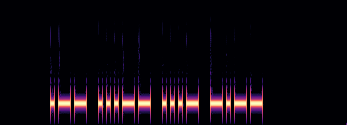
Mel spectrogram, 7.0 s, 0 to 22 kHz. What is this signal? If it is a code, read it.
Morse code, heard as a keyed tone, about 18 wpm, 700 Hz. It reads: W3VY
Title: Speed Racing - USA Call Signs 15wpm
